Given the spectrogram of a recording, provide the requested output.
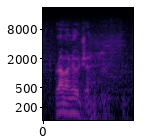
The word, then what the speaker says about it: Ramanujan: Ramanujan. Am I pronouncing that properly?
